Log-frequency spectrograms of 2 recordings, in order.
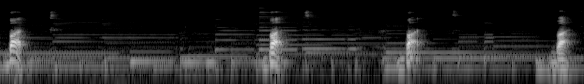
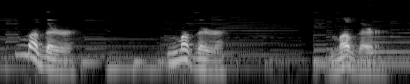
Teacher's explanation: To produce the up sound, the lips are not rounded. It's almost just a throat sound. We don't say ah. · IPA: /ʌ/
